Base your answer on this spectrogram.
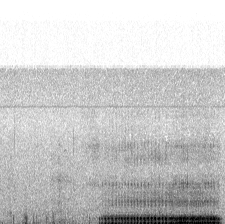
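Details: Bonya the pug snoring like a man: faint clicks and shuffles, then one long rasping snore of about two and a half seconds, buzzy and finely pulsed, in a quiet small room.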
